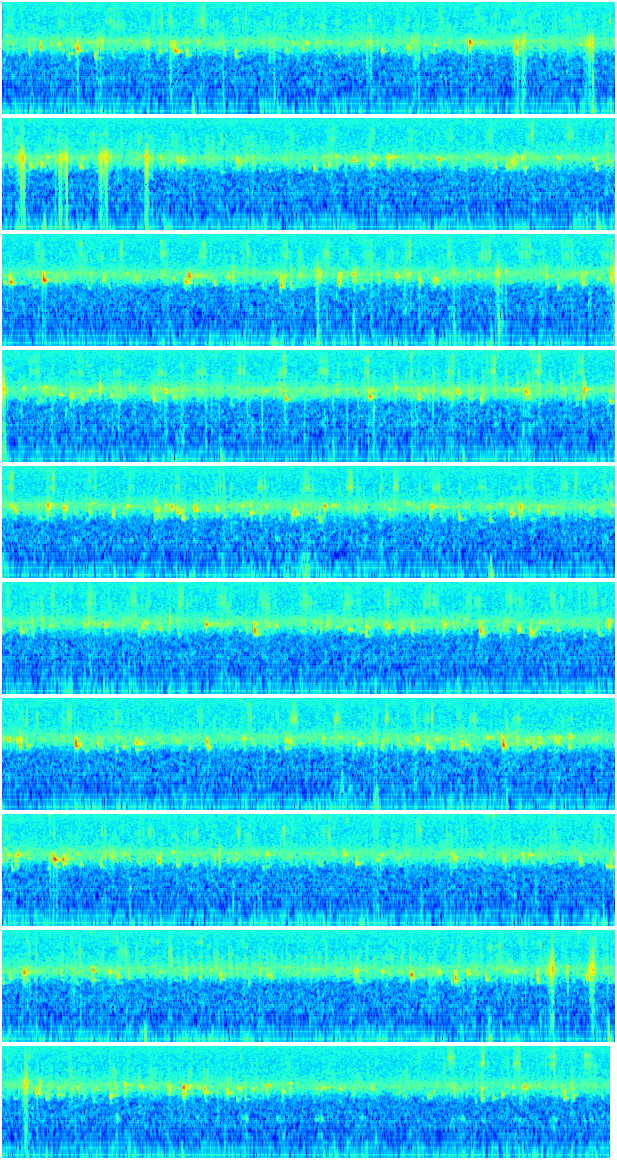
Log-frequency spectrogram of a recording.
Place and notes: Shallow water at the edge of Digley Reservoir. Thousands of wriggling tadpoles.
